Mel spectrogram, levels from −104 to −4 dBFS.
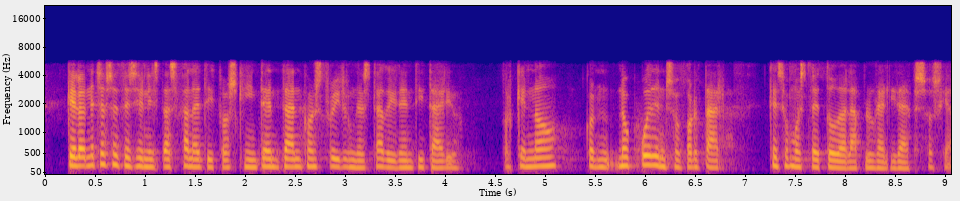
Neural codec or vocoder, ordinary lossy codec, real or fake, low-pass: codec, 16 kHz, 0.8 kbps, ZipCodec; Opus, 24 kbps; fake; 5.4 kHz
